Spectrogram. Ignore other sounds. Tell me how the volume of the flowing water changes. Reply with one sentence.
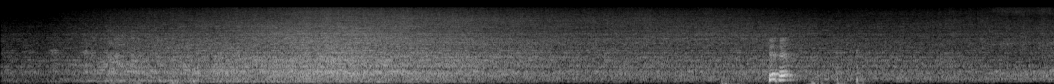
The loudness of the flowing water goes up, then down.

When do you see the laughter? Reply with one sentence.
You can hear the laughter from 7.2 to 8.6 s.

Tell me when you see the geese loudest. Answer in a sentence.
The loudest moment of the geese is at 1 second.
